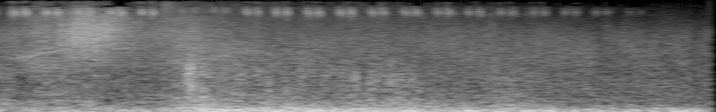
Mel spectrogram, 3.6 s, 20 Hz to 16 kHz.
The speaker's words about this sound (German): Ein Asteroid dringt in die Erdatmosphäre ein. Er explodiert mit einer Wucht, die fast 1000 Hiroshima-Bomben entspricht. Die Druckwelle entwurzelt sämtliche Bäume im Umkreis von 30 Kilometern.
